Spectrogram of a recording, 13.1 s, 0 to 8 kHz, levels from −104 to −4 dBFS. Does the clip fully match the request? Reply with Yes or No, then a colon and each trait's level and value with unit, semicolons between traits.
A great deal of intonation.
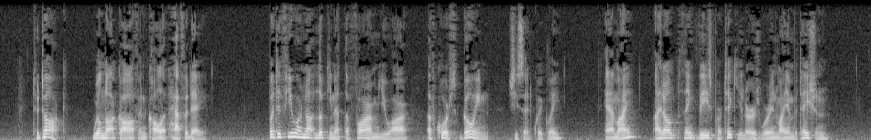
Yes: wide, 6.9 semitones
